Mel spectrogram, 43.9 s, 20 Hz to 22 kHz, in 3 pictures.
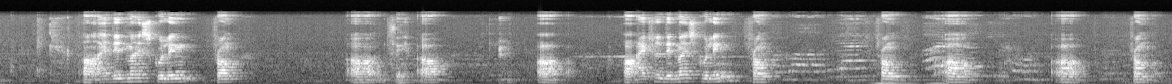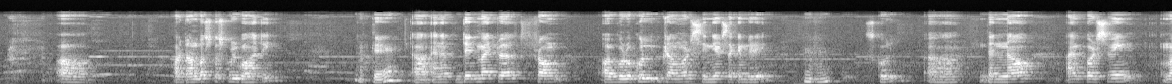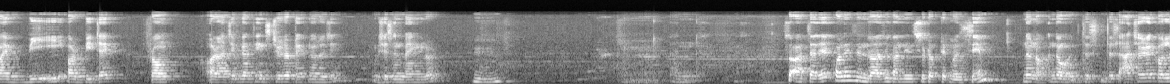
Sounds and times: Male speech, man speaking: 1.0 - 3.2, 4.3 - 5.7, 6.3 - 7.2, 7.8 - 9.9, 10.9 - 12.4, 13.1 - 14.6, 15.4 - 16.0, 16.8 - 18.2, 19.1 - 24.4, 25.5 - 34.9, 37.0 - 38.2, 39.1 - 43.9.

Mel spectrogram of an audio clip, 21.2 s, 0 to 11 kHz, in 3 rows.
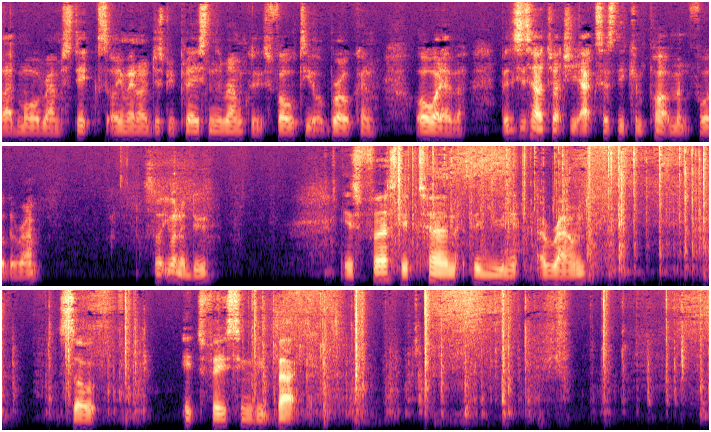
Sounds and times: Speech: 0.0 - 7.5, 8.5 - 9.3, 10.4 - 13.0, 14.7 - 15.2, 15.9 - 17.3
Inside, small room: 0.0 - 21.2.

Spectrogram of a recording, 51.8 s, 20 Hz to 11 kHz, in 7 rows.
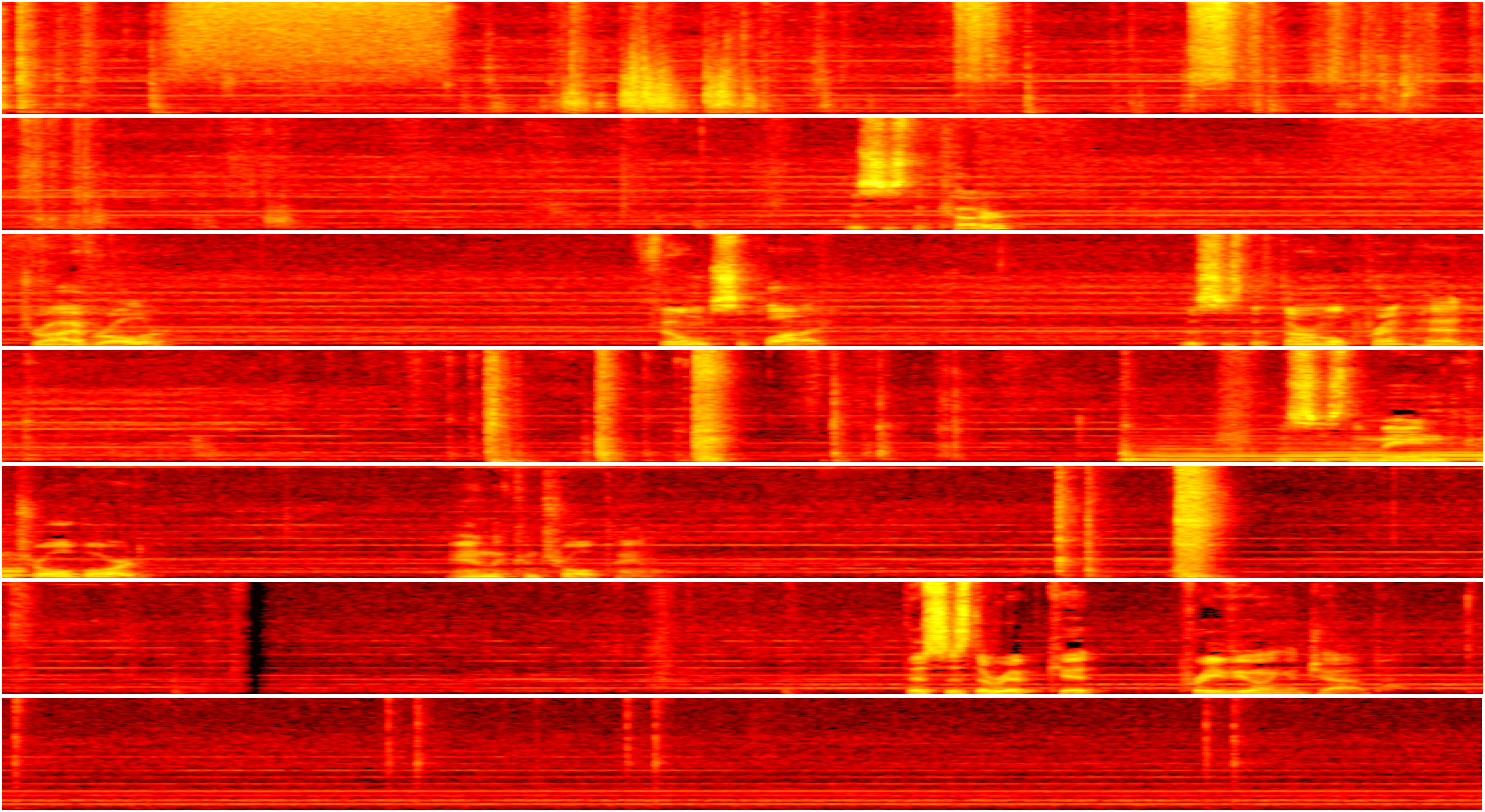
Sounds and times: Printer: 0.0 - 51.8
Speech: 11.6 - 12.5, 14.9 - 15.7, 18.0 - 19.0, 20.7 - 22.3, 28.6 - 30.4, 31.8 - 33.0, 41.6 - 44.0.

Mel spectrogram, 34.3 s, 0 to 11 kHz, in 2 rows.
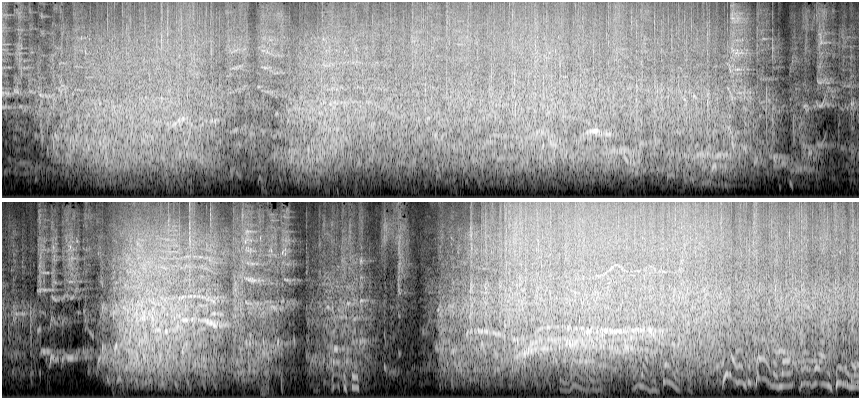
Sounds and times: Laughter: 0.0 - 3.4, 5.1 - 10.6, 13.3 - 27.2.

